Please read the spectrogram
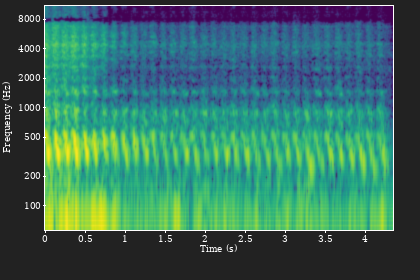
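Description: Starter motor cranking the 1972 Lotus Europa Twin Cam's four-cylinder engine with choke fully out, in a fast, even rhythm of compression pulses that gradually grows quieter; the engine never fires. It is not getting fuel, which the owner thinks could be rust from the tank in the fuel line.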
